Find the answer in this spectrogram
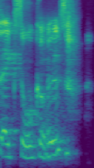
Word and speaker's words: XO Curls: Daniel yes tell me about how do you pronounce it's EXO girls X okay okay so inspired from how we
